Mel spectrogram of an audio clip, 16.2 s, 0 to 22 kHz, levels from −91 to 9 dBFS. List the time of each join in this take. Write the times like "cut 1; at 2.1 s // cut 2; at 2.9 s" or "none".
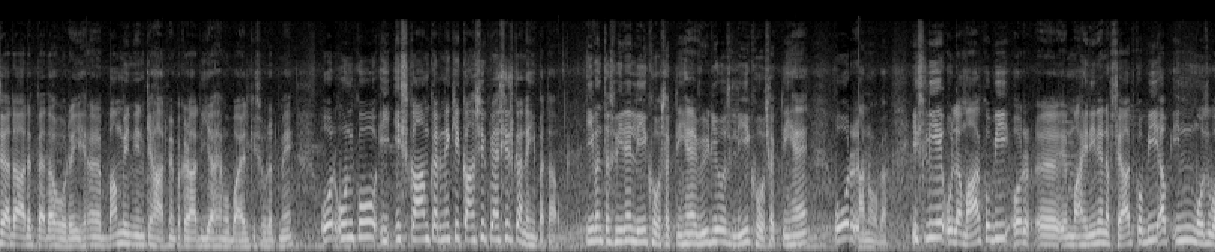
cut 1; at 1.1 s // cut 2; at 7.4 s // cut 3; at 11.5 s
